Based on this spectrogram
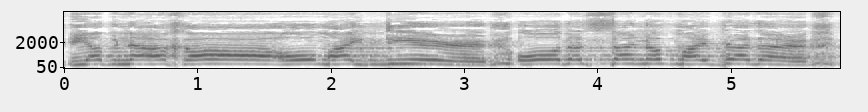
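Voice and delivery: long, drawn-out wailing cries; anguished wail with stretched vowels; screamed lament. Acted. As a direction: cry out slowly over the fallen.

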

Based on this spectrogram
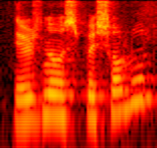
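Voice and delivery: ordinary talk, nothing marked

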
